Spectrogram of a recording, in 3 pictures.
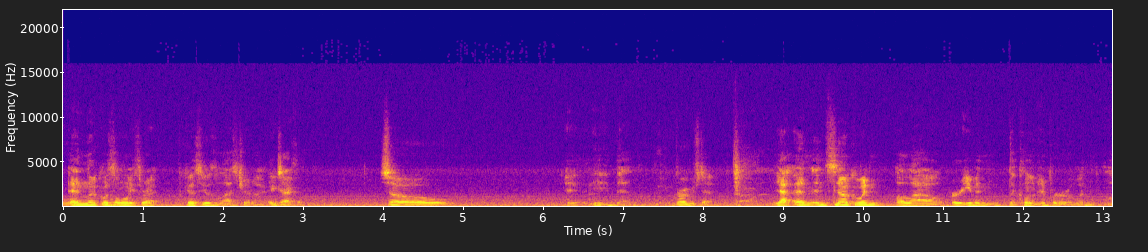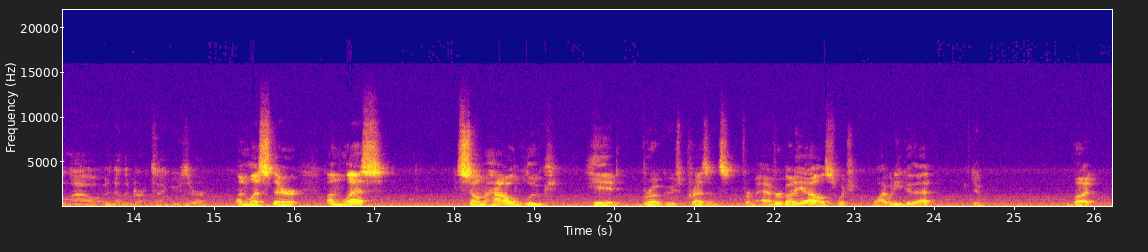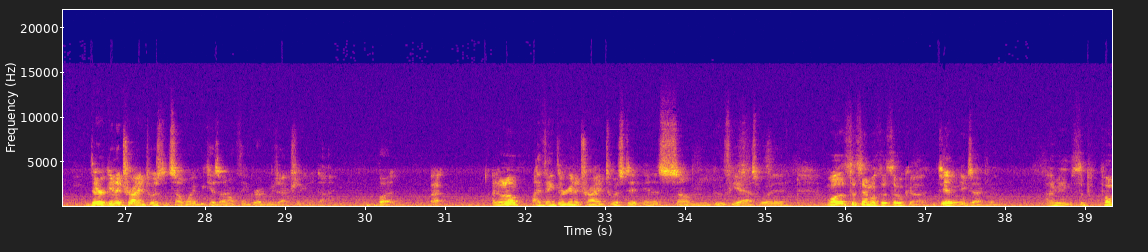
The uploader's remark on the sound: lots of technical issues.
